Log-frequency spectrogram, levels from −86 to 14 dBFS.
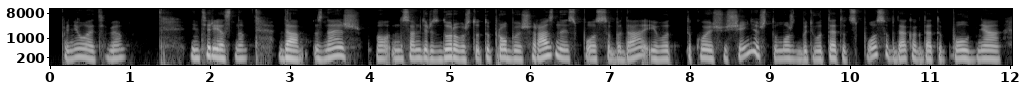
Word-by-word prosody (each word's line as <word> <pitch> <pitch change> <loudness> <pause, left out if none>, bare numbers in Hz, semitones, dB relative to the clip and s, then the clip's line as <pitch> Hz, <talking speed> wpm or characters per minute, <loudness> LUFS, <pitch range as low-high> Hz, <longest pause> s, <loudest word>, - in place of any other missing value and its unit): Поняла 190 0 0
тебя. 185 +2 -4 0.8
Интересно. 195 -2 +3 0.4
Да, 185 -3 +6
знаешь, 215 +5 +1 0.2
ну, 180 0 0
на 185 -1 -1
самом 190 +1 0
деле 190 -2 +1
здорово, 180 +1 +4
что 180 +2 -4
ты 195 - -1
пробуешь 180 0 0
разные 205 +1 +3
способы, 175 -1 -3
да. 190 +7 0
И 185 - -1
вот 175 0 -1 0.2
такое 195 -2 0
ощущение, 210 - -2
что, 185 - -8
может 180 -1 -2
быть, 175 0 -5
вот 175 +1 -3
этот 185 -3 0
способ, 245 +4 -3
да, 185 0 +1
когда 180 -1 -1
ты 175 - -7
полдня, 180 0 0
185 Hz, 150 wpm, -22 LUFS, 175-200 Hz, 0.8 s, Да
